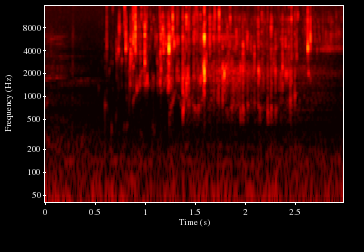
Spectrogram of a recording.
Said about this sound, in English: Pour some delicious tea here. This is the first tea that I've had today.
